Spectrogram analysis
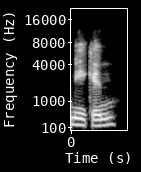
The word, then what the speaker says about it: Meagan: like you said I'm Megan pronounce it the long e I live in Dallas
